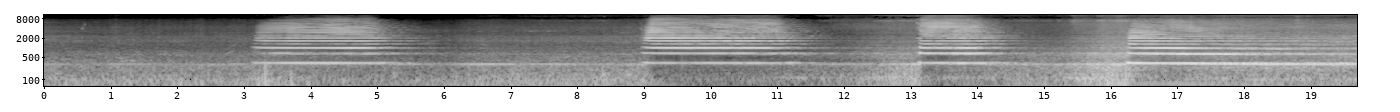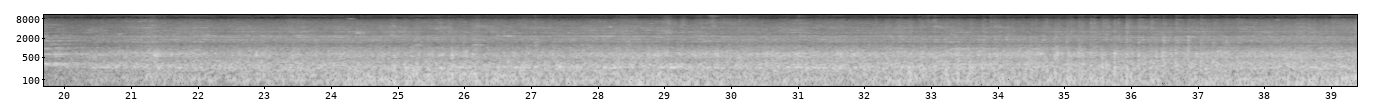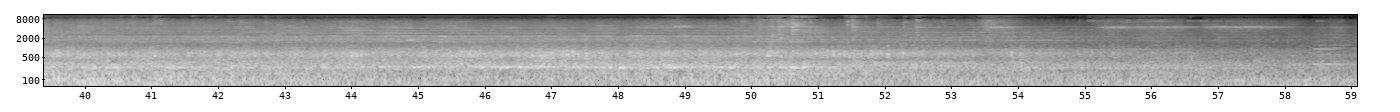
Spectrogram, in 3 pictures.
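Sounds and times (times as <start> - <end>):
train coaches running at speed: 0.0 - 59.0
locomotive horn blasts: 3.1 - 7.7, 8.9 - 11.8, 13.1 - 14.8, 16.2 - 20.4, 58.4 - 59.0.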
